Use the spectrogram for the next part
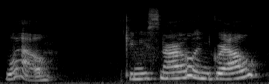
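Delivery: ordinary delivery, nothing marked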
